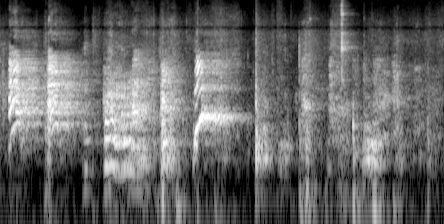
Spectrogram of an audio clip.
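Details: Standard Poodles barking indoors at ten past midnight, loud separate barks about every half second, harsh and bright, with a person's voice between them.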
